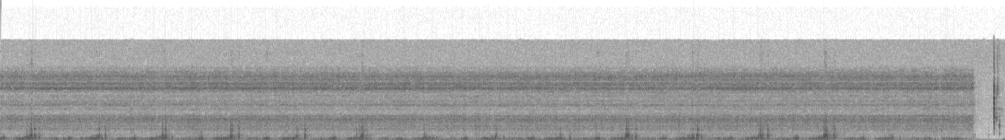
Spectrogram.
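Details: Pericardial friction rub played as an example in a cardiac auscultation teaching recording for medical students.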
